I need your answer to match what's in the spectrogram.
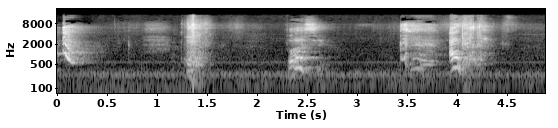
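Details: A young child who is learning to walk gives a run of about five short, sharp sneezes in quick succession: sneeze.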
